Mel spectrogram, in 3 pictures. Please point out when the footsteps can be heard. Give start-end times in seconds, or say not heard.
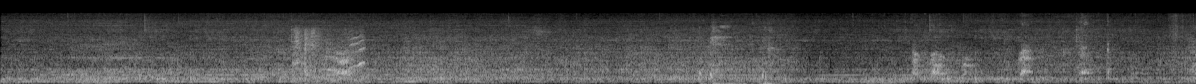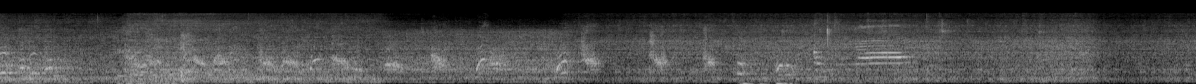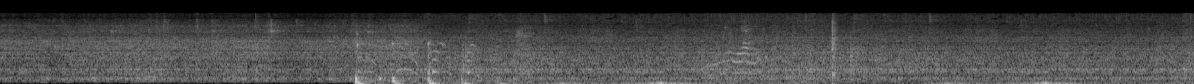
not heard.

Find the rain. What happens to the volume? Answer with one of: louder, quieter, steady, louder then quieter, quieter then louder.
steady.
